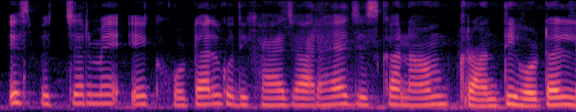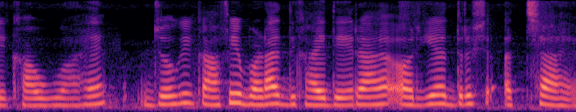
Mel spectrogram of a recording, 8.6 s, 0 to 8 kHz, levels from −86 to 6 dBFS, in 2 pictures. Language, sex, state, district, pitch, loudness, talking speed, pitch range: Hindi, female, Bihar, Samastipur, 210 Hz, -23 LUFS, 210 wpm, 195-225 Hz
